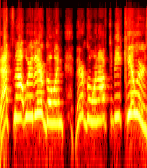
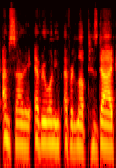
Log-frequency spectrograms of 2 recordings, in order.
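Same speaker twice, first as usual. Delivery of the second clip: much lower, much softer doctor voice; mock somber doctor; 17 dB quieter than usual. Doctor telling the girl her family died, hushed and low. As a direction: deliver grim news in a hushed low voice.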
